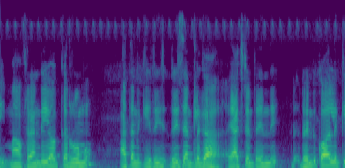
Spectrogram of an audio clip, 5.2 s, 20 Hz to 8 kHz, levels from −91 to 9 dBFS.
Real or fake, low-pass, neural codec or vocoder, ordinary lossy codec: real; 7.2 kHz; none; none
